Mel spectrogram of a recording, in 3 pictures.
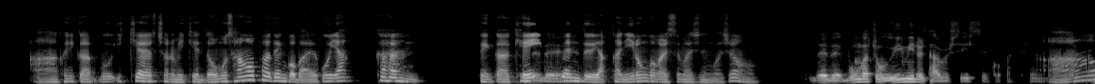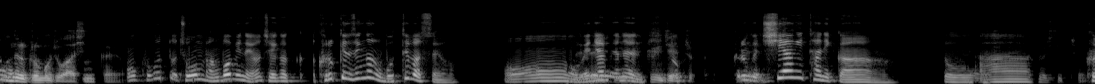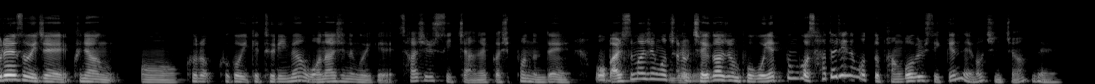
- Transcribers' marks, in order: laughing while speaking: "약간"; tapping
- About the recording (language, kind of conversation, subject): Korean, advice, 누군가에게 줄 선물을 고를 때 무엇을 먼저 고려해야 하나요?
